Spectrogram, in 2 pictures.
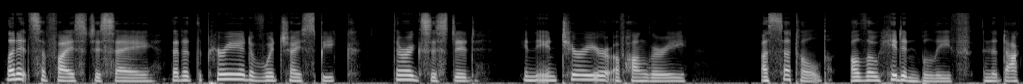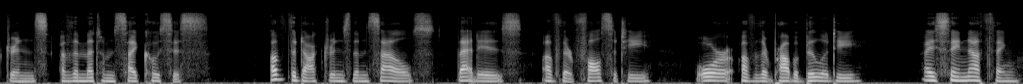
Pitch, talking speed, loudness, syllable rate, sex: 170 Hz, 130 wpm, -20 LUFS, 4.7 syllables/s, female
